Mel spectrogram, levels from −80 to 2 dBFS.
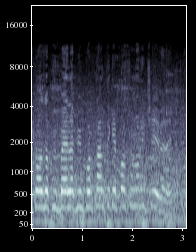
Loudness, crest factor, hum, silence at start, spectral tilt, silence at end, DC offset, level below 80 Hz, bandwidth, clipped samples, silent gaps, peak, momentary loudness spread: -15 LUFS; 14 dB; none; 0 s; -6 dB/octave; 0 s; under 0.1%; -34 dBFS; 11.5 kHz; under 0.1%; none; 0 dBFS; 7 LU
